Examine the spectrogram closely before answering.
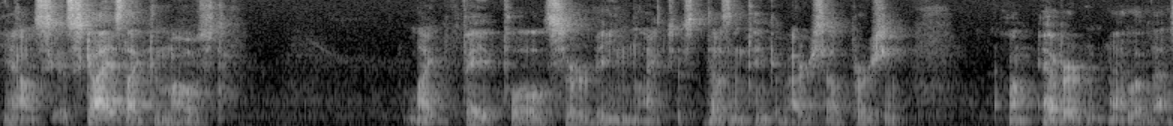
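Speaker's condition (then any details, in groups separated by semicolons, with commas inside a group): ALS; soft spoken, swallowing getting harder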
